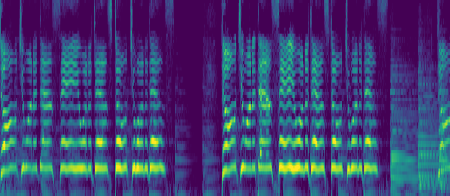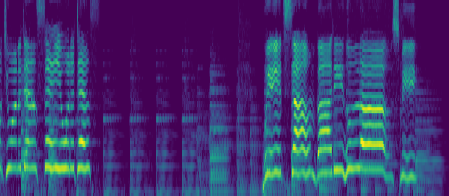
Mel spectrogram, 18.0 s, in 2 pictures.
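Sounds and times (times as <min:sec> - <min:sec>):
alternate version of a pop song: 0:00.0 - 0:03.5, 0:04.3 - 0:11.1, 0:13.8 - 0:17.7.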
